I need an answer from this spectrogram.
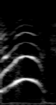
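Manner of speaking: high, loud delighted squeal; sudden fangirl shriek; excited squeal. Retold or imitated. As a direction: squeal like a starstruck fan. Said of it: "and I was like".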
